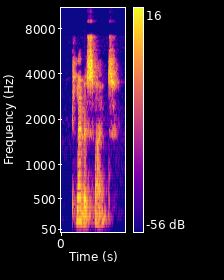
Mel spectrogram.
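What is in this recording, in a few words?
"plebiscite", British English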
